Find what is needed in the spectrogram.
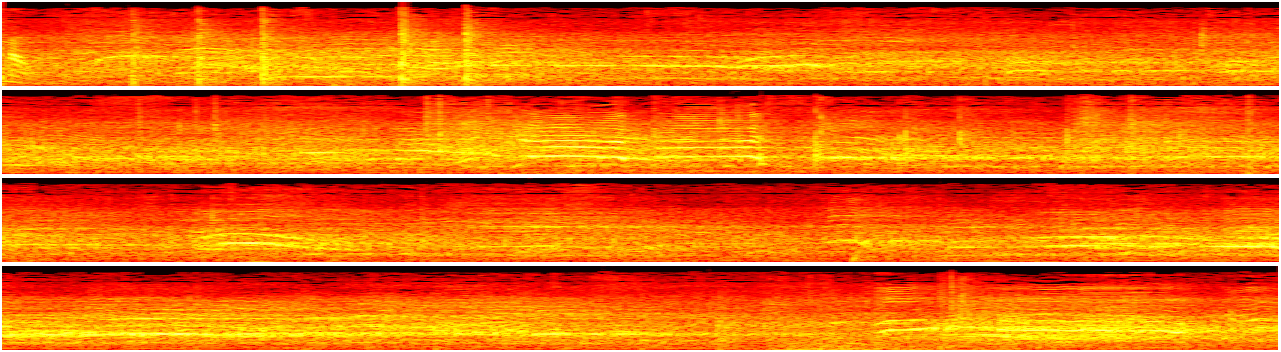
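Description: Ice hockey game in a rink: spectators' voices with a loud shout about six seconds in, and sharp clacks of sticks and puck on the ice and boards in the first couple of seconds.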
